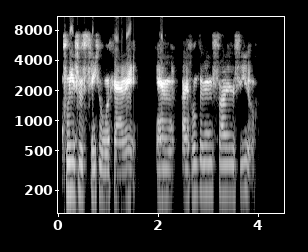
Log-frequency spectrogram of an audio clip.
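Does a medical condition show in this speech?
Yes: spinal muscular atrophy; type 2, wheelchair user, diagnosed around 19 after two negative genetic tests, laminectomy for Spinraza access.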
